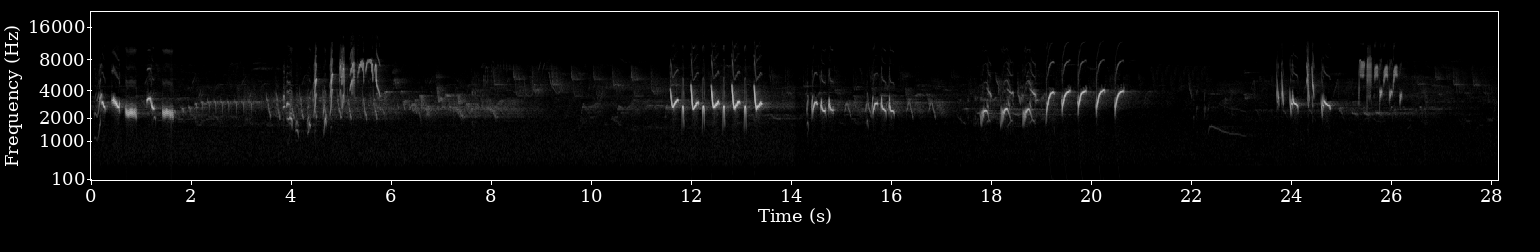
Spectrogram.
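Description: Songbirds singing: bursts of quick, high chirps and trills, each a second or two long, coming again every few seconds.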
